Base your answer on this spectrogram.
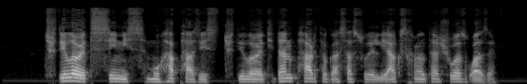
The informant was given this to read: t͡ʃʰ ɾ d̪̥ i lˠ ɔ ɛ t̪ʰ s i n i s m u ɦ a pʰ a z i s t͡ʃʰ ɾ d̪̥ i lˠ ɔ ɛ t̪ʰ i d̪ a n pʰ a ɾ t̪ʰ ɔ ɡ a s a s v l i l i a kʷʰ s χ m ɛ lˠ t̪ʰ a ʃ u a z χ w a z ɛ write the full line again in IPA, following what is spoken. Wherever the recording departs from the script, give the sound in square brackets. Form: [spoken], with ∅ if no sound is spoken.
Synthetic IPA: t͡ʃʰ ɾ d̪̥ i lˠ ɔ ɛ t̪ʰ s i n i s m u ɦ a pʰ a z i s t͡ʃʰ ɾ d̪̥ i lˠ ɔ ɛ t̪ʰ i d̪ a n pʰ a ɾ t̪ʰ ɔ ɡ a s a s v l [ɛ] l i a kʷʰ s χ m ɛ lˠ t̪ʰ a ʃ u a z [ʁ] w a z ɛ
